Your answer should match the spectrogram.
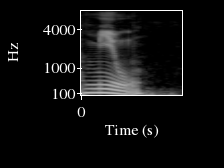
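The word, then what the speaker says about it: μ: lambang minnya itu adalah Miu ya ini new ya Hai tulisannya mu Tapi bacanya Miu ya ini adalah rataan atau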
